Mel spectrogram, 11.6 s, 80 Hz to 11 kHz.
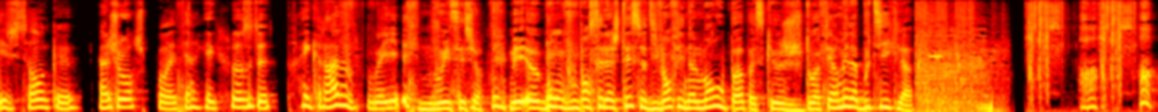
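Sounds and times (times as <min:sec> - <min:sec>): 
speech: 0:00.0 - 0:09.9
camera shutter clicks: 0:09.5 - 0:11.5.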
